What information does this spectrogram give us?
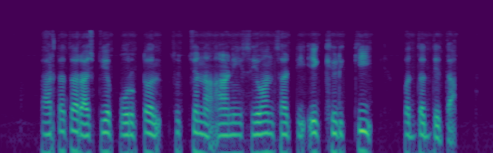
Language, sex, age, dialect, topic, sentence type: Marathi, male, 25-30, Southern Konkan, banking, statement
